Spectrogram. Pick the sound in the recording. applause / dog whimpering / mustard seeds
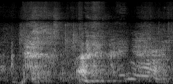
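dog whimpering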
